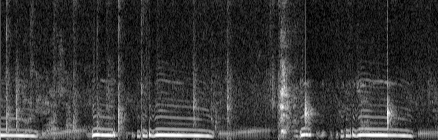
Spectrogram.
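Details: Male local puter (Barbary dove) calling out to a rival: long, low, level coos with a bubbling rolled start, each drawn out over about a second and repeated in a steady series, loud and close.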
